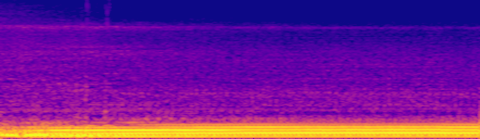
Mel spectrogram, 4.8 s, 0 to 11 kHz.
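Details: Nissan Skyline GT-R R32 RB26 after twin turbo upgrade overhaul and E85 conversion: deep, steady low rumble settling into an even idle with no knock or miss; running cleanly.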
